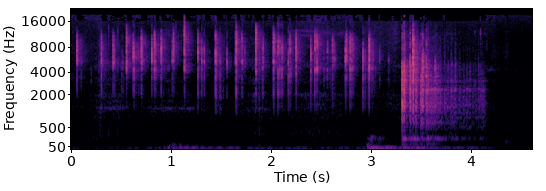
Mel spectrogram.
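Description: Dice rattle and roll for an attack roll in a tabletop role-playing game: a long flurry of quick, light clicks, then a louder clattering burst that stops abruptly near the end.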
